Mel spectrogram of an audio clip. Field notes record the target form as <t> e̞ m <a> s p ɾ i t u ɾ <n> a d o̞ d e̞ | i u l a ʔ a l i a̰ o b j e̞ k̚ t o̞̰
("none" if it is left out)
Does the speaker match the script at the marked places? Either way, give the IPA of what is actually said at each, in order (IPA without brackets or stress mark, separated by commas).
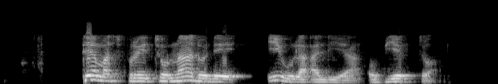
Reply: t, a, n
